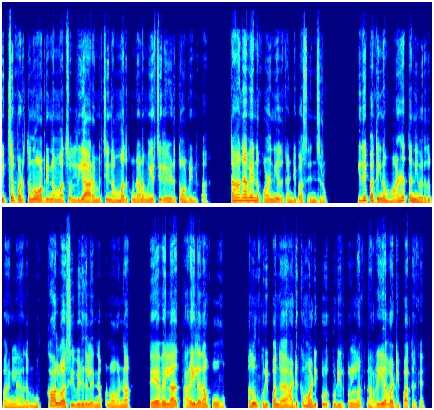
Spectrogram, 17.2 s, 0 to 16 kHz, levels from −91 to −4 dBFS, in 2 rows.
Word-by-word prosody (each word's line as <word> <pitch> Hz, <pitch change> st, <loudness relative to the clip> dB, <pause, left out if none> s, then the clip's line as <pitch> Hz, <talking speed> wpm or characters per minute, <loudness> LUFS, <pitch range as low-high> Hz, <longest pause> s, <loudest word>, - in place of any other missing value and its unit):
மிச்சப்படுத்தனும் 200 Hz, -2 st, +2 dB
அப்படினு 185 Hz, +1 st, 0 dB
நம்ம 170 Hz, 0 st, 0 dB, 0.2 s
சொல்லி 180 Hz, +4 st, -2 dB, 0.2 s
ஆரம்பிச்சு 165 Hz, +1 st, 0 dB
நம்ம 175 Hz, +6 st, 0 dB
அதுக்குண்டான 180 Hz, 0 st, -2 dB
முயற்சிகள 170 Hz, 0 st, -2 dB
எடுத்தோம் 170 Hz, +2 st, -3 dB
அப்படினா, 145 Hz, +1 st, -7 dB, 0.6 s
தானாவே 245 Hz, +2 st, +5 dB
அந்த 210 Hz, -, +1 dB
குழந்தையும் 185 Hz, +5 st, +1 dB
அத 165 Hz, -, -6 dB
கண்டிப்பா 160 Hz, +3 st, -3 dB
செஞ்சுரும். 150 Hz, +1 st, -5 dB, 0.6 s
இதே 260 Hz, +3 st, +3 dB
பாத்தீங்கனா 210 Hz, -2 st, +2 dB
மழ 155 Hz, +5 st, +1 dB, 0.2 s
தண்ணி 200 Hz, -6 st, +3 dB
வருது 150 Hz, +1 st, -2 dB
பாருங்களேன், 135 Hz, -1 st, -3 dB
அது 140 Hz, -, -4 dB, 0.2 s
முக்கால்வாசி 190 Hz, +3 st, +2 dB
வீடுகள்ள 180 Hz, -2 st, +1 dB
என்ன 165 Hz, -, -1 dB
பண்ணுவாங்கனா 155 Hz, 0 st, -2 dB, 0.5 s
தேவையில்லாத 195 Hz, +2 st, +4 dB
தரையில 180 Hz, +3 st, +3 dB
தான் 185 Hz, -1 st, +1 dB
போகும். 155 Hz, -3 st, -3 dB, 0.4 s
அதுவும் 210 Hz, +4 st, +2 dB
குறிப்பா 180 Hz, +2 st, -1 dB
இந்த 160 Hz, -, 0 dB, 0.2 s
அடுக்கு 205 Hz, +8 st, -2 dB
மாடி 185 Hz, -3 st, +3 dB
கு 175 Hz, -, -1 dB, 0.2 s
குடியிருப்புகள் 170 Hz, -1 st, -3 dB
எல்லா 195 Hz, +3 st, -1 dB, 0.2 s
நெறைய 175 Hz, +7 st, +1 dB
வாட்டி 185 Hz, +1 st, +1 dB
பார்த்துருக்கேன். 145 Hz, -2 st, -5 dB
175 Hz, 145 wpm, -23 LUFS, 160-195 Hz, 0.6 s, தானாவே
